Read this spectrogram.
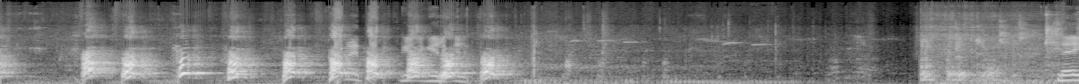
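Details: German Shepherd Leo guarding his gate as sheep walk past. A quick run of forceful barks fills the first five seconds, then falls quiet before voices and other noise return near the end.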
